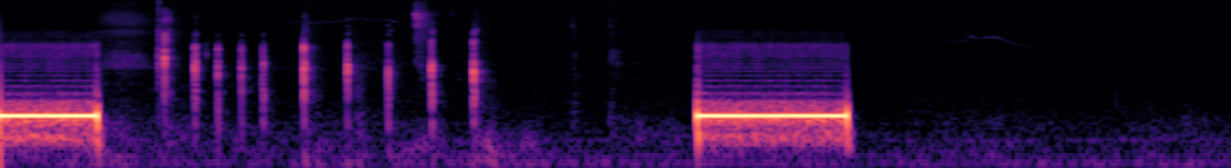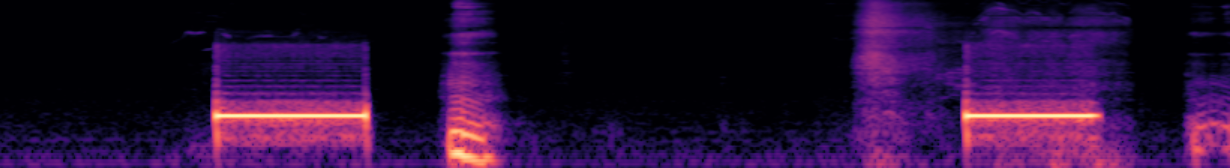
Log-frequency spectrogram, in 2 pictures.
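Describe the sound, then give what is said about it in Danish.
A steady telephone ringing tone of an outgoing call sounds four times, each burst about a second long with long silent gaps between, preceded by a few quick clicks and faint handling noises; the call then goes to voicemail. “Personen, du har ringet til, kan ikke besvare dit kald.”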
